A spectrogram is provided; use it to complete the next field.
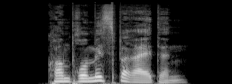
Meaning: inflection of kompromissbereit: 1. strong genitive masculine/neuter singular 2. weak/mixed genitive/dative all-gender singular 3. strong/weak/mixed accusative masculine singular
- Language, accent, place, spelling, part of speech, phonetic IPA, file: German, Germany, Berlin, kompromissbereiten, adjective, [kɔmpʁoˈmɪsbəˌʁaɪ̯tn̩], De-kompromissbereiten.ogg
